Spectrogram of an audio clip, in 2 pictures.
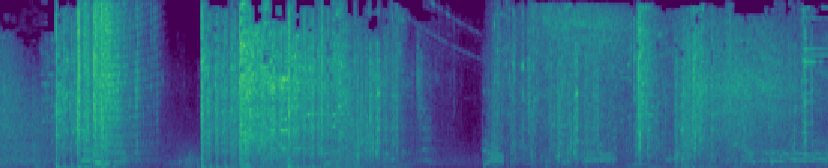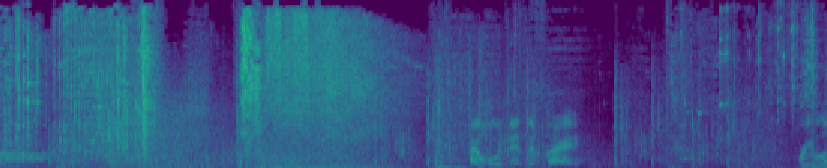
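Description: Gunfire in Apex Legends: repeated bursts and single sharp shots, close and loud, with gaps between volleys, mixed with weapon mechanism clicks and game effects while players talk over it.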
